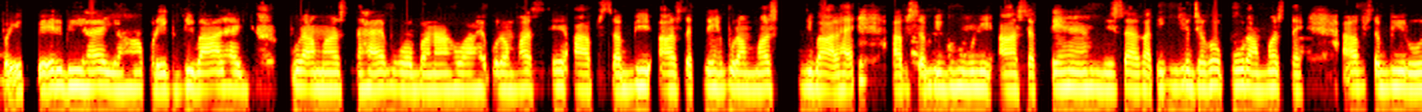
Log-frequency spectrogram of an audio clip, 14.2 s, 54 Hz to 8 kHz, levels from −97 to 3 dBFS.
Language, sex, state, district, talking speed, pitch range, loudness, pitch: Hindi, male, Bihar, Araria, 200 wpm, 155-165 Hz, -14 LUFS, 160 Hz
